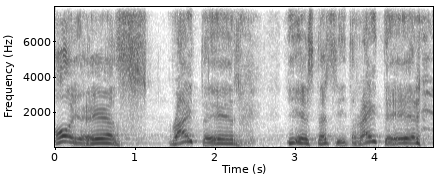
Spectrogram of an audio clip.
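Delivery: put-on Scottish woman voice. Reenacting a funny bit someone does, in a Scottish woman voice. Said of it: "That one he does about the Scottish chick".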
